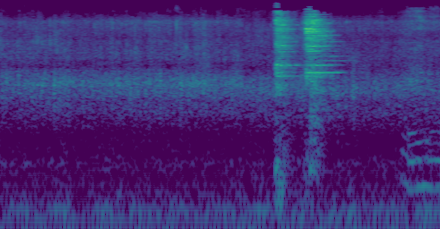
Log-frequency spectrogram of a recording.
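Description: Stir-fried vegetables sizzling faintly in a metal pot. Two sharp clinks of a utensil against the pot ring out close together a little under three seconds in.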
